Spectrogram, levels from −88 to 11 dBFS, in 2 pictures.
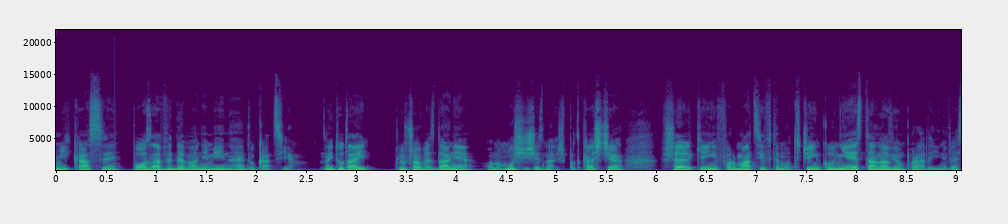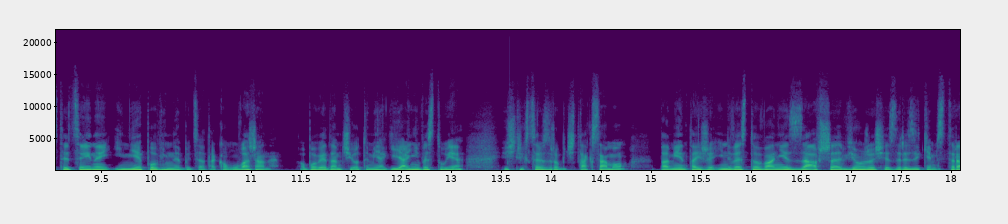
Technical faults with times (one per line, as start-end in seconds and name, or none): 0.59 dropped samples
7.65 dropped samples
13.58 dropped samples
